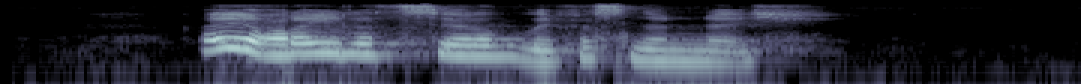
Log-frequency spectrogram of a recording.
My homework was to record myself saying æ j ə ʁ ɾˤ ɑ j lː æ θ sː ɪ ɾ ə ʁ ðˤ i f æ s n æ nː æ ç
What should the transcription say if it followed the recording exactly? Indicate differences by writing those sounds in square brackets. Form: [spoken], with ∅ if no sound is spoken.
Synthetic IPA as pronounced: æ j ə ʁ ɾˤ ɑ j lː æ θ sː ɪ ɾ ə [ð] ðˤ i f æ s n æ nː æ ç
